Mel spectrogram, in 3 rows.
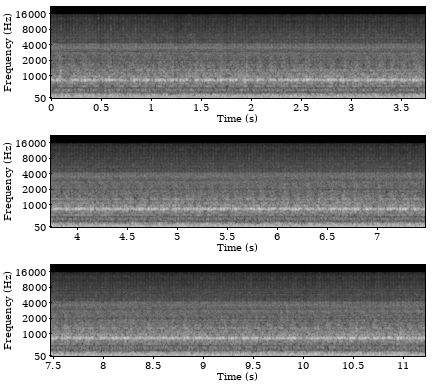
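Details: Ford Model A with a clogged fuel line, after about 3 minutes of driving: the old four-cylinder runs rough with irregular missed beats and a steady whistle. The mixture is too lean, causing misfires and explosions in the exhaust.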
